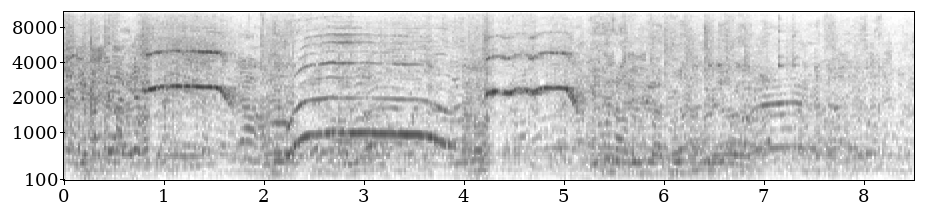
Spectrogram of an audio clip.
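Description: A singer sings long held notes through a loudspeaker.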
